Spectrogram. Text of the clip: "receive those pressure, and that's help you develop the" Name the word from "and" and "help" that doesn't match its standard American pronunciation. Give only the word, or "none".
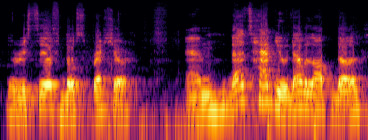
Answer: help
